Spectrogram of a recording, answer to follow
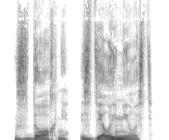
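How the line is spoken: Hiss. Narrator (Russian): прошипел он

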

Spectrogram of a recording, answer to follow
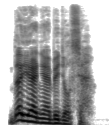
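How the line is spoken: Sincere reply. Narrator (Russian): честно ответил я

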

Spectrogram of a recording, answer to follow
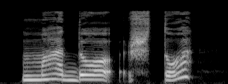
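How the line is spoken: Stuttering. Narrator (Russian): Заикаюсь

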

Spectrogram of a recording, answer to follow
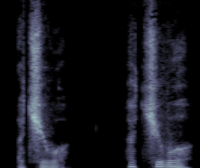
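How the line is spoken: Soft whisper. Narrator (Russian): по-прежнему тихо шептали ее губы

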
